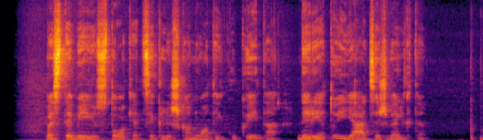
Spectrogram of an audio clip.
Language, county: Lithuanian, Kaunas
